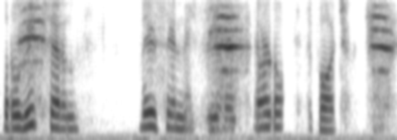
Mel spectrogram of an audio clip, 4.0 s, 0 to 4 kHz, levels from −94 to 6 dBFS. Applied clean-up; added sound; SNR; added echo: neural diffusion model UNIVERSE++.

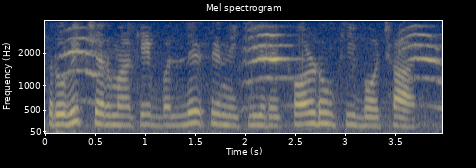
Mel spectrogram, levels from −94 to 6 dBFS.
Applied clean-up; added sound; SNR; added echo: none; Meow; 4 dB; none.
